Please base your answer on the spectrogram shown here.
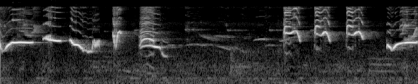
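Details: Oriental magpie-robin, kacer poci type, singing actively as a provoker for other contest birds. A long wavering whistle is followed by clipped rising notes, a quiet gap, then four loud repeated twisting whistles and a final sweet whistle.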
